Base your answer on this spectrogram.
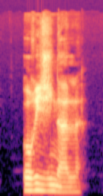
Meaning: feminine singular of original
- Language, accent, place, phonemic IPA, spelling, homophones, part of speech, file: French, France, Lyon, /ɔ.ʁi.ʒi.nal/, originale, original / originales, adjective, LL-Q150 (fra)-originale.wav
